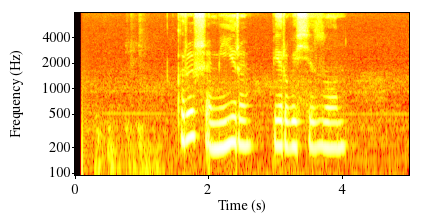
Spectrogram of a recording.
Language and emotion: Russian, sad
